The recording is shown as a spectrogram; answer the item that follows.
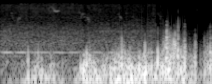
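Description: Wind buffeting a phone microphone in uneven gusts, a low rumble that swells about a second in and grows rougher near the end.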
